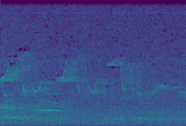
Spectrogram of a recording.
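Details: Olive-backed sunbird in the mangrove forest of the Sirinart Rajini centre, giving thin, high, sweeping notes that rise and fall in quick succession over a steady hiss of background noise.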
